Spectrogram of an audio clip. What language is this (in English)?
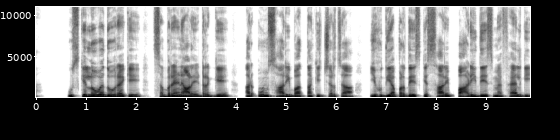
Haryanvi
